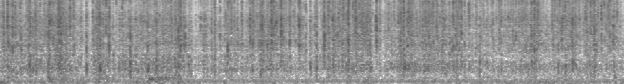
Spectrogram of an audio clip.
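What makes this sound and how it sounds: A thin, empty white plastic pharmacy bag is crumpled between fingers with long painted nails. It makes a steady, dense, bright crinkling with quick crackles over about five seconds and almost no low end.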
